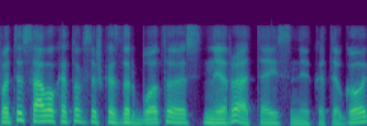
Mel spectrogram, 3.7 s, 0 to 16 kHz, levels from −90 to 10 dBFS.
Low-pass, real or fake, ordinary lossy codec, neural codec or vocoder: 7.2 kHz; fake; AAC, 64 kbps; codec, 16 kHz, about 1 kbps, DyCAST, with the encoder's durations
